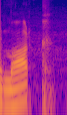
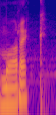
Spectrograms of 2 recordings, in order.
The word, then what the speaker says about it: Marek: I've had problems people pronouncing my name because they always say Mark instead of Marek. They don't pronounce E, so that happens sometimes.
